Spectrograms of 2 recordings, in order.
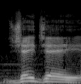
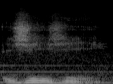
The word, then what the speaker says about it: Gigi: En français, you pronounce G like J and J like G. She may very well be JJ in America, but in France, she is Gigi.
